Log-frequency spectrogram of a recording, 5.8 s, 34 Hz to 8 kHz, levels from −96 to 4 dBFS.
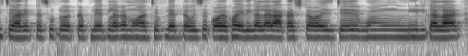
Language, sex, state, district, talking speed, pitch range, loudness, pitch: Bengali, female, Tripura, West Tripura, 185 wpm, 215-220 Hz, -18 LUFS, 215 Hz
